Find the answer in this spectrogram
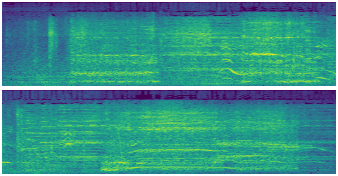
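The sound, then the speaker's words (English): The Gillman, a movie creature, roars and growls as it attacks the help: loud, harsh, squealing vocal bursts with sliding pitch, running almost continuously with a couple of brief breaks. “But what we do get to hear in this scene is what the Gillman actually sounds like while he's attacking the help.”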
